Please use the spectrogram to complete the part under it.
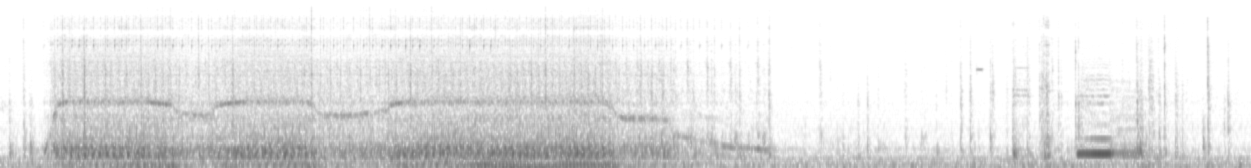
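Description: A sewing machine stitches fabric in a steady rapid whir for about six seconds, its pitch dipping briefly a few times, then winds down, followed by light clicks and handling noises.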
